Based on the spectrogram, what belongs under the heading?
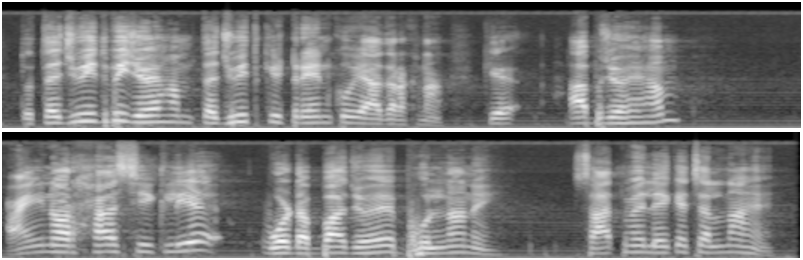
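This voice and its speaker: Teaching pronunciation in a Quran recitation workshop, a man speaks in a high-sitting voice with a sharp tone. His explanations are patient and full of everyday comparisons, and he demonstrates slowly, drawing each sound out.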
